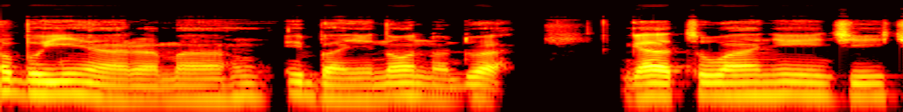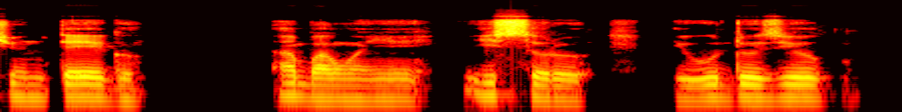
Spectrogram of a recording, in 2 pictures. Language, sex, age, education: Igbo, male, 15-29, tertiary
